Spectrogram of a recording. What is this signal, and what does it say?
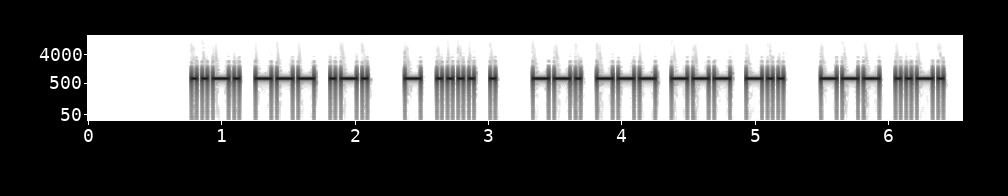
Morse code, heard as a keyed tone, about 30 wpm, 700 Hz. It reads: FOR THE GOOD OF
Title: Sets of 5 Words Encore2 30wpm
